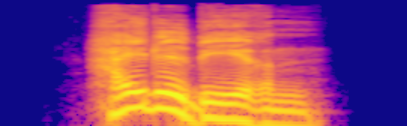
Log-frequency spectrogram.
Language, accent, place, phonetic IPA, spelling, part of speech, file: German, Germany, Berlin, [ˈhaɪ̯dl̩ˌbeːʁən], Heidelbeeren, noun, De-Heidelbeeren.ogg
- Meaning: plural of Heidelbeere "blueberries"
